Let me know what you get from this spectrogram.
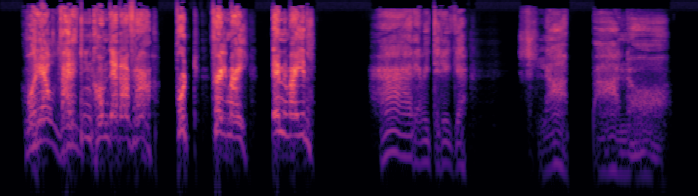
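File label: dub, Norwegian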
